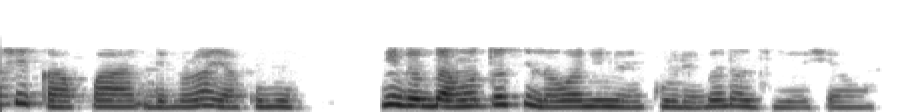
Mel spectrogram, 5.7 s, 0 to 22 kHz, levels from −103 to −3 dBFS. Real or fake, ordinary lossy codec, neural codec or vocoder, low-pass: real; none; none; 3.6 kHz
